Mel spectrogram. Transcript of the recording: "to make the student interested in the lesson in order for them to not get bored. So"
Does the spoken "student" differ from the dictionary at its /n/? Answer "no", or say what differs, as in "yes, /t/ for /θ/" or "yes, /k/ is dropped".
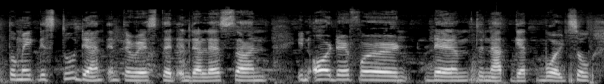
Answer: no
